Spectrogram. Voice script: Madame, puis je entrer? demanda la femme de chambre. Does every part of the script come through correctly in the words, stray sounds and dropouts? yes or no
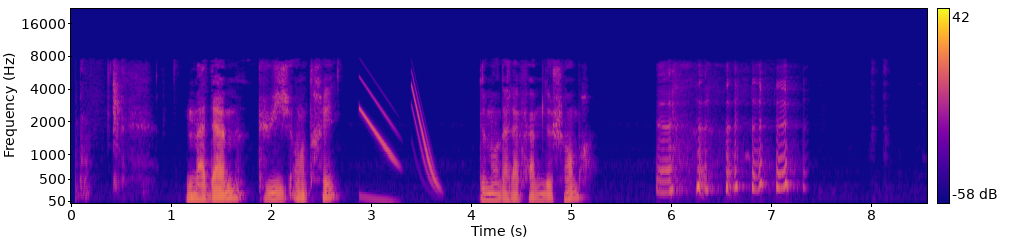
no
